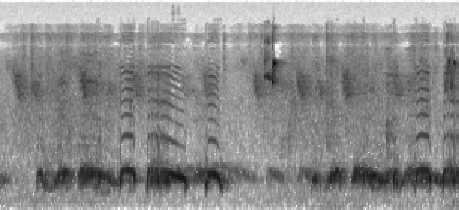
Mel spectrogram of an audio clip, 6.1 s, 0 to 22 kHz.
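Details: Spotted dove, caged for about sixteen months, middle-voiced 'khan yon 1 kuk' song: soft rolling coos broken by several looping, arched notes, with light high chirps of other birds behind.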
